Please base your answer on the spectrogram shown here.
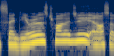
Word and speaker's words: sidereal: I don't know what the right way is. I say cidurial but if you feel called to call it side reel I think that's that's fine.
